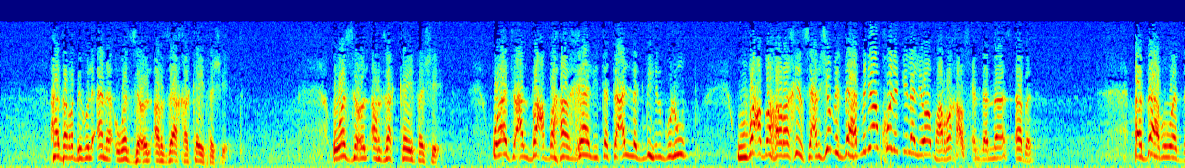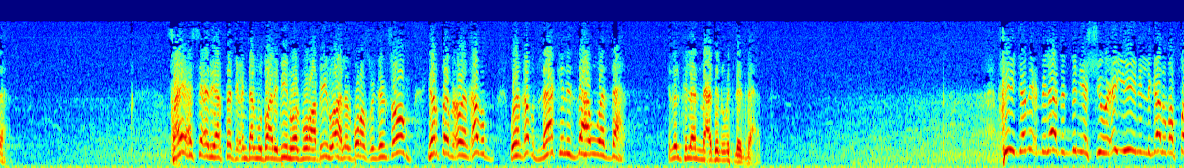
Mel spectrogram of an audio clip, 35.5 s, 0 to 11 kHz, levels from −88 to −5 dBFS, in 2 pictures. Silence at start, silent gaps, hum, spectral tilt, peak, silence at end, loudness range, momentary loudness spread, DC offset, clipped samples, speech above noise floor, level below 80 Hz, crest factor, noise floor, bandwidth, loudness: 0.15 s; none; none; -7.5 dB/octave; -2 dBFS; 0 s; 5 LU; 10 LU; 0.6%; under 0.1%; 29 dB; -48 dBFS; 14 dB; -44 dBFS; 7.4 kHz; -15 LUFS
